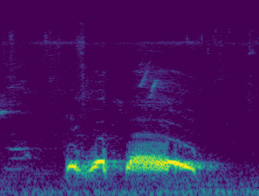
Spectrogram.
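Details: Inexperienced young spotted dove producing a single two-part coo, a brief wavering note leading into a longer, fuller hoarse coo that trails off, with quiet background hiss.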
